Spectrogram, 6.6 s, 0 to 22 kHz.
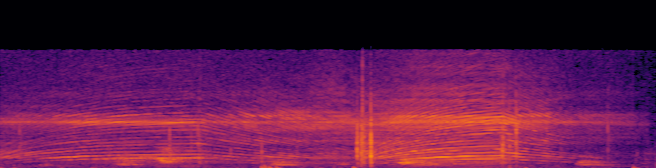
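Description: Battery-powered flywheel motors of a Nerf Flyte CS-10 blaster revved twice: each time a whine rises in pitch as the flywheels spin up, then falls away as they coast down. A click marks the start of the second rev.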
